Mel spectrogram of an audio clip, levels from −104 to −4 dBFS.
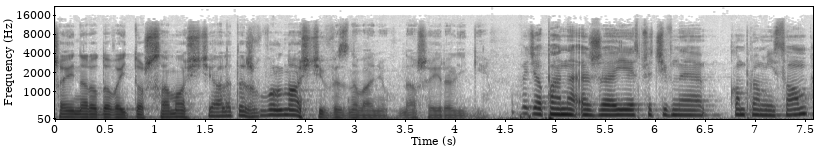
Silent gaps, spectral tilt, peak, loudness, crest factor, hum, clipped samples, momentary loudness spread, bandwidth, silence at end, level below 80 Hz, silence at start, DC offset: none; -5.5 dB/octave; -8 dBFS; -24 LUFS; 16 dB; none; under 0.1%; 13 LU; 13.5 kHz; 0 s; -40 dBFS; 0 s; under 0.1%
